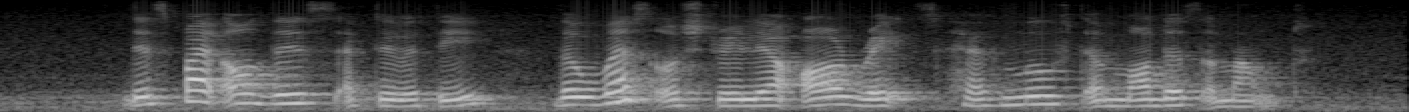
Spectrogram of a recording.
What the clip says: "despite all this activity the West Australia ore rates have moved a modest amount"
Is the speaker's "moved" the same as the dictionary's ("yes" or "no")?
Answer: yes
